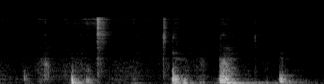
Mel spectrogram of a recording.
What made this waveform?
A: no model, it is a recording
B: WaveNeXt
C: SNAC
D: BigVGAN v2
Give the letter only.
C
